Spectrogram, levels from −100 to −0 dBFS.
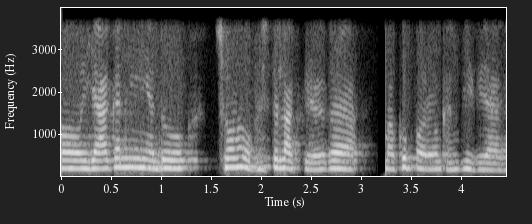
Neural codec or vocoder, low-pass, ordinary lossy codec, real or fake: none; 3.6 kHz; none; real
